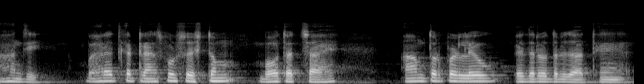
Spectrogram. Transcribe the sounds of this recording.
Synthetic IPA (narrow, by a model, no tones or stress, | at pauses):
ɦãːd͡ʒiː | bʱaːɾət̪kaʈɾãːnspoːɾʈsɪsʈəmbɔɦʊt̪ɐtːʃʰaɦɛː | aːmt̪ɔːɾpɐɾleoːɡɪd̪əɾʊd̪əɾd͡ʒaːt̪eɦɛ̃ː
